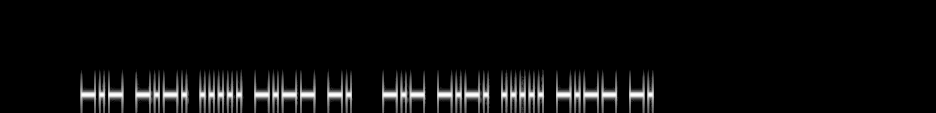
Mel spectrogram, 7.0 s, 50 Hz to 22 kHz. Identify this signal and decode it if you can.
Morse code, heard as a keyed tone, about 34 wpm, 700 Hz. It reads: KC5YN KC5YN
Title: USA Call Signs Repeated 2x 35wpm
